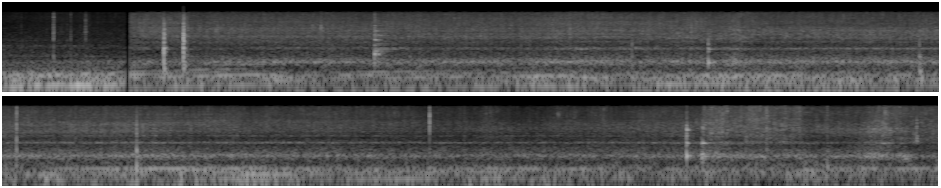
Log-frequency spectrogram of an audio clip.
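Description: Potato and cauliflower pieces sizzling in an earthenware cooking pot as a spoon stirs them. A steady hiss comes in about a second in, and a few sharp clicks of the spoon against the pot are heard through it.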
